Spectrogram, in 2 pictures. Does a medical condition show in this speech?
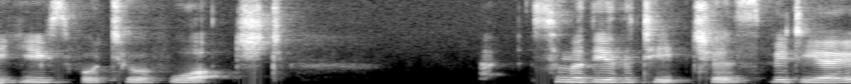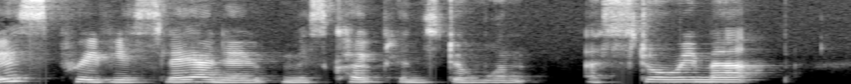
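No.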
